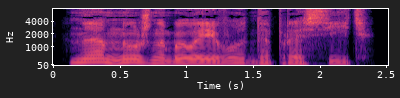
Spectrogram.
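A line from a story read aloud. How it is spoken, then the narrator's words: Tired statement. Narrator (Russian): устало потерев переносицу, заявила Лирейн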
